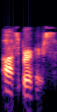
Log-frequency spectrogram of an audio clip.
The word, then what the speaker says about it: Asperger's: So what is the difference of, am I pronouncing it right, is it Asperger's? – Asperger's. – Asperger's.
